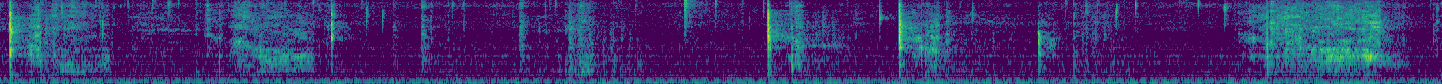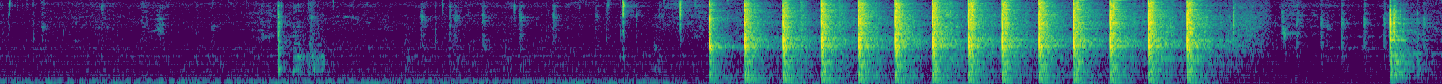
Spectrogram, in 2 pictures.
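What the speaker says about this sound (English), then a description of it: "Take your spoon, get everything nice and wet, stir it around, just like this" A spoon stirs meatballs and spaghetti sauce in a pan, quiet scraping and faint sizzle under a low hum, then a burst of rapid, evenly spaced loud clatters near the end.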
